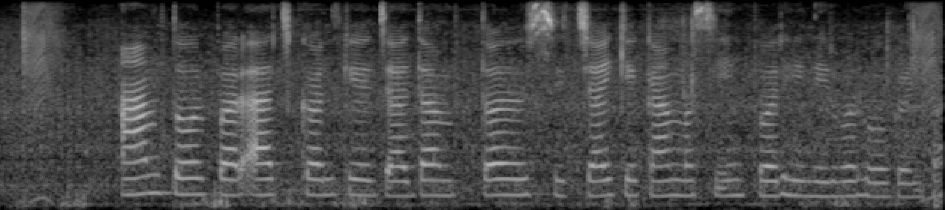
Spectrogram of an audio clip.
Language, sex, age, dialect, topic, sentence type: Bhojpuri, female, <18, Southern / Standard, agriculture, statement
